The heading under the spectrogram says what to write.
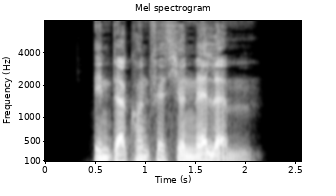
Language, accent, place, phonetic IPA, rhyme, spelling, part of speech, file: German, Germany, Berlin, [ɪntɐkɔnfɛsi̯oˈnɛləm], -ɛləm, interkonfessionellem, adjective, De-interkonfessionellem.ogg
- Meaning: strong dative masculine/neuter singular of interkonfessionell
